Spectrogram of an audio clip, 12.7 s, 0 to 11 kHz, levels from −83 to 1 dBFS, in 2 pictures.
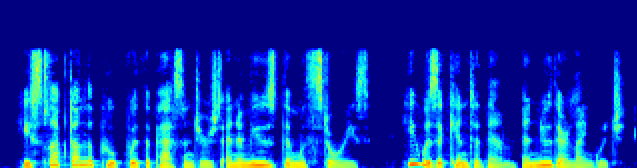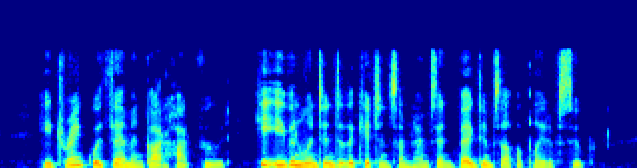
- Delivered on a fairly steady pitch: No, average, 4.5 semitones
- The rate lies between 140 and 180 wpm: No, fast, 205 wpm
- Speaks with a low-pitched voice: No, high, 190 Hz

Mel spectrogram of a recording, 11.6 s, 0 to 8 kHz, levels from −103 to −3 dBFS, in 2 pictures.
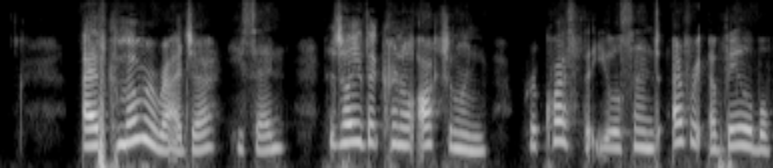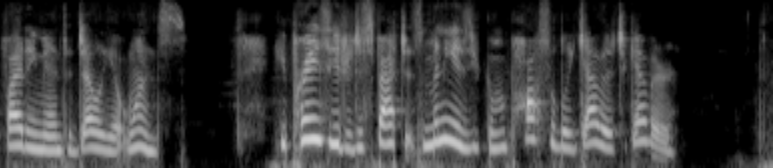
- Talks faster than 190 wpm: Yes, average, 200 wpm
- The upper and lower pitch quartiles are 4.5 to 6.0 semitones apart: Yes, average, 4.9 semitones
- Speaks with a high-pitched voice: Yes, very high, 280 Hz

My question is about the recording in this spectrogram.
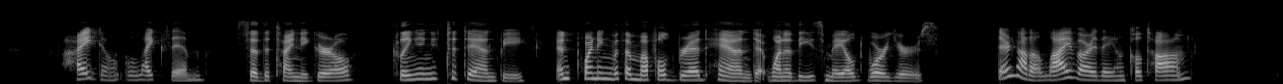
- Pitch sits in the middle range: No, high, 195 Hz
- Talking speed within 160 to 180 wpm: No, average, 145 wpm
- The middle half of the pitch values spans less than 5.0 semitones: Yes, average, 3.8 semitones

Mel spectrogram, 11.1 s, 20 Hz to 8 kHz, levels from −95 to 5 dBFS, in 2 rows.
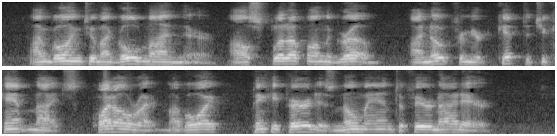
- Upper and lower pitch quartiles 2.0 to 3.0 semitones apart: Yes, narrow, 2.4 semitones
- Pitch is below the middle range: Yes, low, 130 Hz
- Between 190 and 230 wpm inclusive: Yes, average, 195 wpm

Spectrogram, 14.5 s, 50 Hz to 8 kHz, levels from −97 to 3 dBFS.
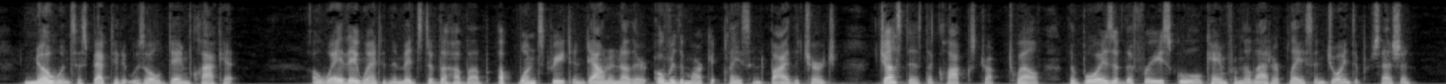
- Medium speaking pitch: Yes, medium, 145 Hz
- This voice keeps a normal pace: No, fast, 215 wpm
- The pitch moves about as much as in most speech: Yes, average, 4.4 semitones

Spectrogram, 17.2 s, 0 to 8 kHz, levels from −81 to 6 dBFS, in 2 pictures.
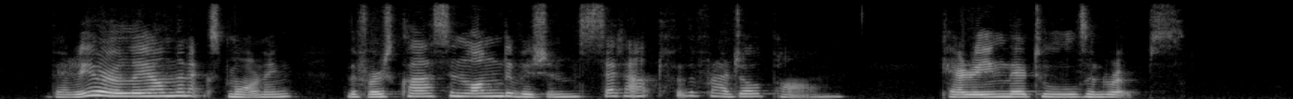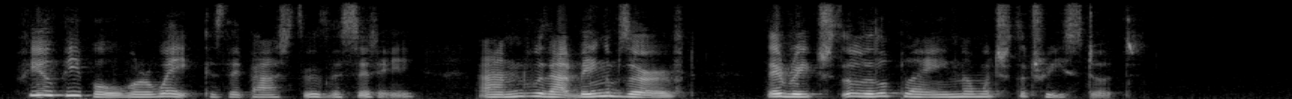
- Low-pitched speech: No, high, 215 Hz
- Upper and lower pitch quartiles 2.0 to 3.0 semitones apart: No, average, 3.4 semitones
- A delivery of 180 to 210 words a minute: No, average, 165 wpm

